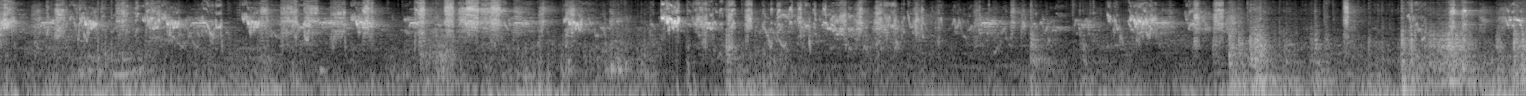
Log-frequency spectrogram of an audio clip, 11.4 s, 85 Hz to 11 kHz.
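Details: Recorded 9 March 2024, a flock of budgies chatters in continuous high-pitched warbling and chirping, swelling and easing in waves over eleven seconds.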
